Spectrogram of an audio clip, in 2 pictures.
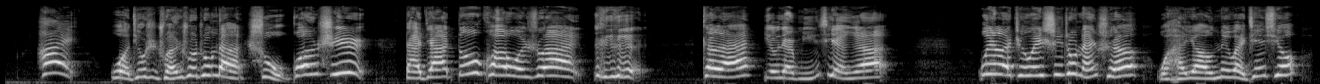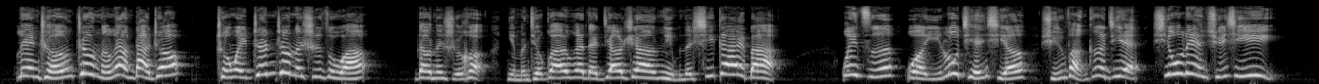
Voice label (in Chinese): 女-动漫-男童; 曙光师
